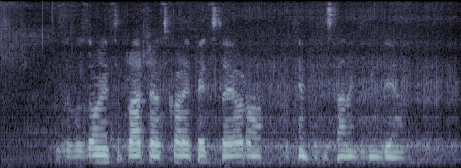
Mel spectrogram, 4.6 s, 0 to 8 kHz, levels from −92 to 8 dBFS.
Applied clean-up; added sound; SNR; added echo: none; Growling; 15 dB; none.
